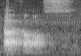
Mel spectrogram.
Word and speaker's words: pathos: They're pronounced logos, ethos, and pathos.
